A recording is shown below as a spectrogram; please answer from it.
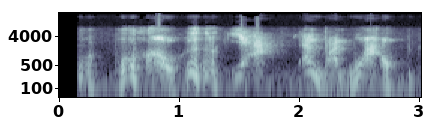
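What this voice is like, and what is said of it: Poor cartoon character impression. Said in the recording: “that was my Beavis impression. It was pretty terrible.”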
